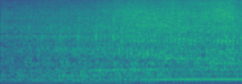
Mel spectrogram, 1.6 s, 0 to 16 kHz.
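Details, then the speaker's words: New Case SR240 wheeled skid loader, roughly 8 hours on it, just cold-started in snow-plowing season: steady diesel drone whose tone climbs smoothly as the idle comes up automatically; normal. "can hear the idle comes up there automatically."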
